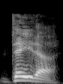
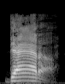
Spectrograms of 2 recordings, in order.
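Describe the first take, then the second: First: "data" said DAY-ta, punched loud; loud, emphatic DAY-ta for "data"; long-A data. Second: "data" said DAT-a, punched loud; loud, emphatic DAT-a for "data"; short-A data. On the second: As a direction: say "data" with a flat a as in cat. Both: Shown as a demonstration. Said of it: "You can say it either way".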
